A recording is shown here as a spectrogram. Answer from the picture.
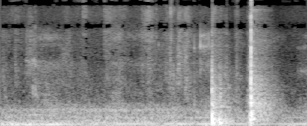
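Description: Two sharp knocks about half a second apart near the end, over a steady low rumble of handling noise as objects and the phone are moved about.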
